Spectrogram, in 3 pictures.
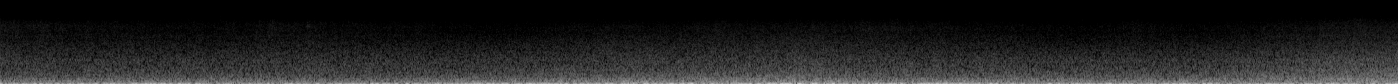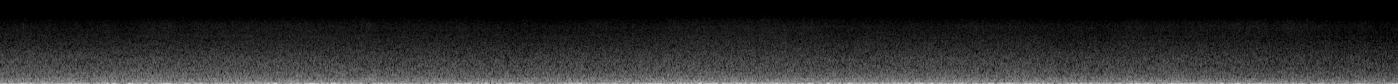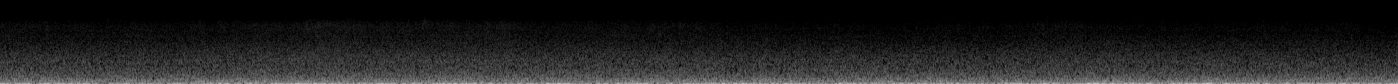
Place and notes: Wellenstr., Wahnbek/Rastede - moor landscape, wind in shelter
moor landscape, strong wind heard in a shelter
(Sony PCM D50, Primo EM172)
Landkreis Ammerland, Niedersachsen, Deutschland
